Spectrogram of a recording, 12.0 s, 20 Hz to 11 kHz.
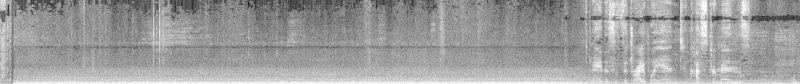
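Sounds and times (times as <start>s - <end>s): car driving on paved road: 0.0s - 12.0s.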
